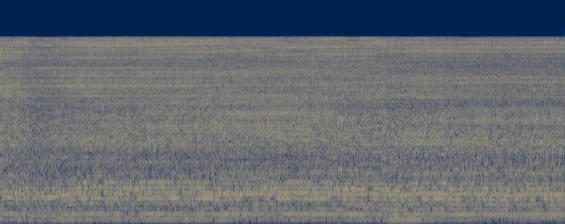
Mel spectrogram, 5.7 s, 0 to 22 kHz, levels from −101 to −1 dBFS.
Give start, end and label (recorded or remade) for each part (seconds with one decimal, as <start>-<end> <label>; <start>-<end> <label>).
0.0-3.4 remade; 3.4-5.7 recorded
